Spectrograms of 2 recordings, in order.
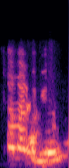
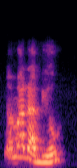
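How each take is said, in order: First: Emphatic high exclamation. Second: Said in the usual way. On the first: Shown as a demonstration. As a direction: jump way up in pitch on it. Repeats the phrase, second time emphatic.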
